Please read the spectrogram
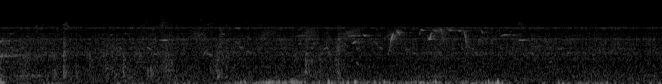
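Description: Faint, scattered bird chirps over a low rumbling background noise that is strongest in the middle.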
